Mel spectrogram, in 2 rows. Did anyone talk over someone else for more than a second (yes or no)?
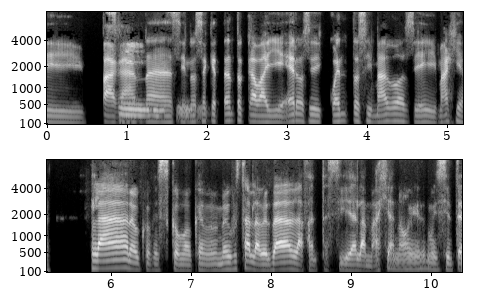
yes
